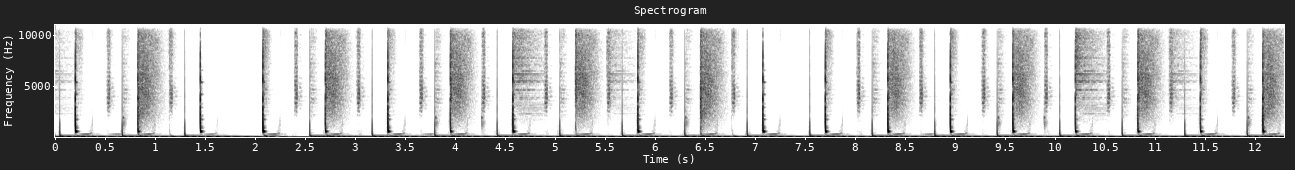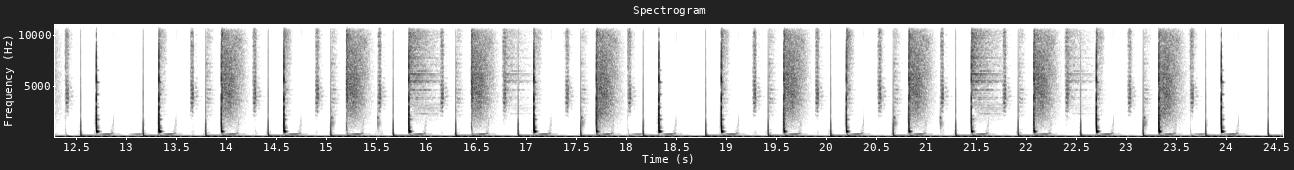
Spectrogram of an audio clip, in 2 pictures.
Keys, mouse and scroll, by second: 0.1 click, 0.3 click, 0.5 click, 0.7 click, 1.2 click, 1.4 click, 1.6 click, 2.7 click, 3.8 click, 5.1 click, 6.6 click, 9.6 click, 11.8 click, 12.3 click, 12.9 click, 14.2 click, 14.8 click, 15.5 click, 16.0 click, 17.6 click, 18.9 click, 20.0 click, 20.7 click, 21.5 click, 22.3 click, 23.3 click, 24.3 click.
